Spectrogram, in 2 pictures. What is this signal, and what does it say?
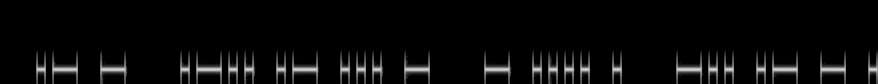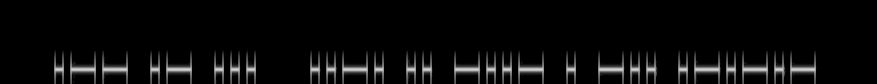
Morse code, heard as a keyed tone, about 15 wpm, 700 Hz. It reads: AT LAST THE DATE WAS FIXED.
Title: Sentences from Top 1100 Words 15wpm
